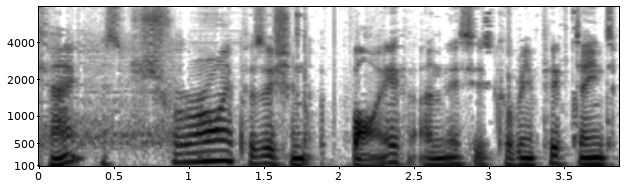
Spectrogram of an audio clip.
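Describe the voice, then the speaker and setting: A man reviews a gadget in a casual, hands-on way. His mid-pitched voice has some fry in it, and he thinks aloud with small hedging asides. The amateur recording carries light hiss and clicks. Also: moderate pace. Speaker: product reviewer.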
